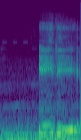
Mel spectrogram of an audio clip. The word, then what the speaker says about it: EDI: are you named Ed Ed is the phonetic pronunciation of Eed that is an acronym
